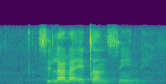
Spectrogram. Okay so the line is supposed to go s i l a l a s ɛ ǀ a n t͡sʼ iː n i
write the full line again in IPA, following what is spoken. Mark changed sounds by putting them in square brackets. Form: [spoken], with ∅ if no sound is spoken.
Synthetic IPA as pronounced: s i l a l a [∅] ɛ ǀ a n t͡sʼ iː n i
